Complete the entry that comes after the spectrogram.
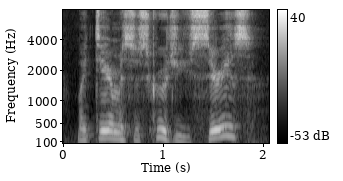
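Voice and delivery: astonished, out of breath. A gentleman responds after scrooge whispers in his ear: breathless astonishment. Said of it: "as if his breath were taken away".

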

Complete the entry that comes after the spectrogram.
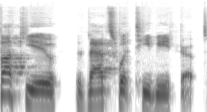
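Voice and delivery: ordinary talk

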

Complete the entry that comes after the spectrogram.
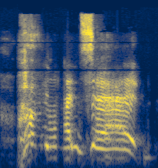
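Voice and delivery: high, slow raging growl. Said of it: "and he says".

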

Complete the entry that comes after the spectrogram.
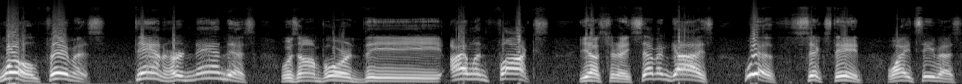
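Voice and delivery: thrilled and excited, voice starting to crack. Fishing report host announcing a boat's catch, voice cracking with excitement. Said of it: "my voice is starting to crack".

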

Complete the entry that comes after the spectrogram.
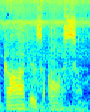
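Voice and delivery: very soft, quiet half-whisper. Leading the group to say it all together, in a quiet half-whisper. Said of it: "in a quiet whisper".

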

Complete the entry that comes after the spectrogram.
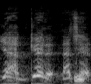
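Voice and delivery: put-on shrill, very high cheering yell. Speaker acts out his wife yelling during a volleyball game, retelling a yell. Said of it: "She's yelling at him like".

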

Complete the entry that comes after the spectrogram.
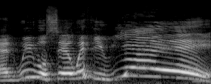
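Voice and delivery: high, loud mock cheering.

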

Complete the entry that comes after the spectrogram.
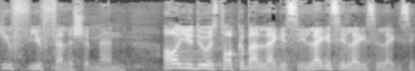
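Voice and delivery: put-on Romanian-accented English, best attempt. Retelling what a friend said while laughing at you, in a Romanian accent. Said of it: "That's my best Romanian accent".

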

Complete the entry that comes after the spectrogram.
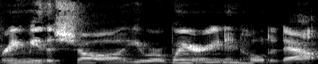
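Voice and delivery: normal talking voice

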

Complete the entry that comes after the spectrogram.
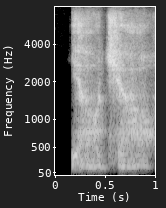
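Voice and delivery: acted-out whisper. Recapping a movie's final moment where a character speaks, retelling a whisper.

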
